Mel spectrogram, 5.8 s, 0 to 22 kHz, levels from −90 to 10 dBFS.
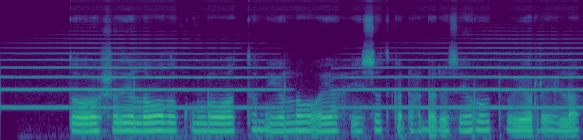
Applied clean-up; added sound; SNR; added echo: none; Trumpet; 9 dB; none.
